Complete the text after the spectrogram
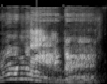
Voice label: impatient

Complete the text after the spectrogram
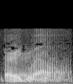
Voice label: "birdwell", vox; source engine; hl1; video games

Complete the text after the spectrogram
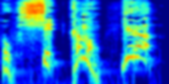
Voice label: revive friend loud; voice; source engine; left 4 dead 2

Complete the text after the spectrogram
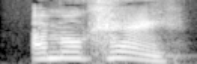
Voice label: getting revived, teen girl; survivor voice

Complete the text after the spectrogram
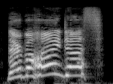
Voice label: watch out behind, teen girl voice; survivor voice

